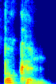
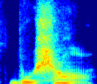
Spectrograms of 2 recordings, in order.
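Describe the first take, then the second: First: The first syllable sounds like 'buck'. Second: It is said in a French way, not 'buck'. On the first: "The first syllable is like buck" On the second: "because it's a French name, is Bouchon"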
